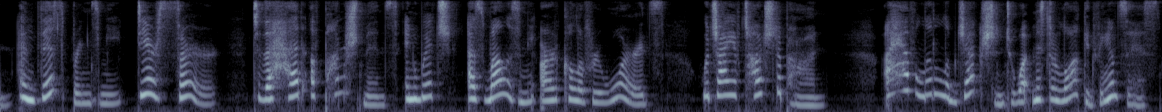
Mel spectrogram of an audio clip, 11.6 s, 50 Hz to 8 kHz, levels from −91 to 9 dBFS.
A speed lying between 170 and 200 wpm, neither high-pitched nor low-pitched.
No: average, 185 wpm; very high, 295 Hz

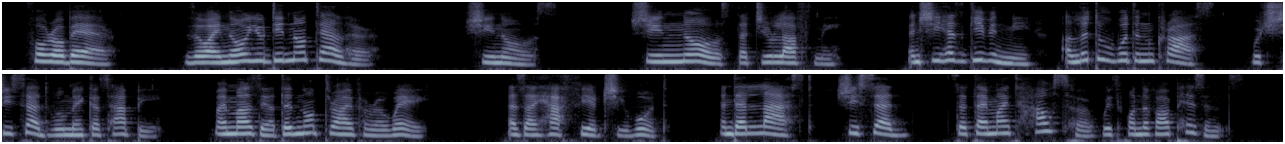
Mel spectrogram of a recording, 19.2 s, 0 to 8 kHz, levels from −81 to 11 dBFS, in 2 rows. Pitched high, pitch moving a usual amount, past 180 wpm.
Yes: high, 245 Hz; average, 3.9 semitones; average, 195 wpm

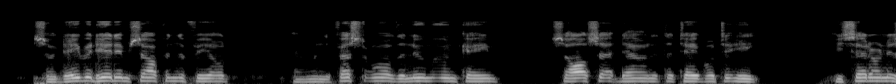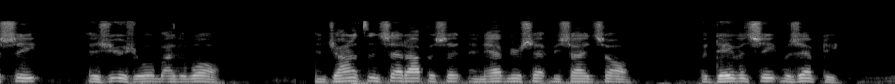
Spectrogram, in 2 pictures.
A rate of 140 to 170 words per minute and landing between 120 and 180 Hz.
Yes: average, 160 wpm; medium, 140 Hz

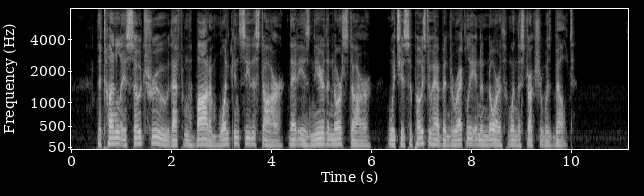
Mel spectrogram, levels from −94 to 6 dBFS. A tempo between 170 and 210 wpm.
Yes: average, 190 wpm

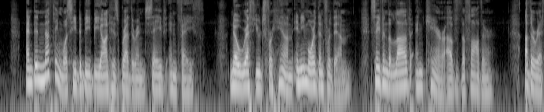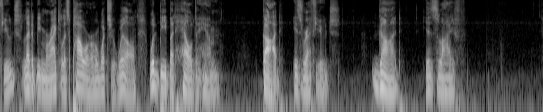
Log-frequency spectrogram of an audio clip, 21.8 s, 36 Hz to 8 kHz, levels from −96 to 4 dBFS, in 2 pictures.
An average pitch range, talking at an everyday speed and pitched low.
Yes: average, 4.4 semitones; average, 150 wpm; low, 110 Hz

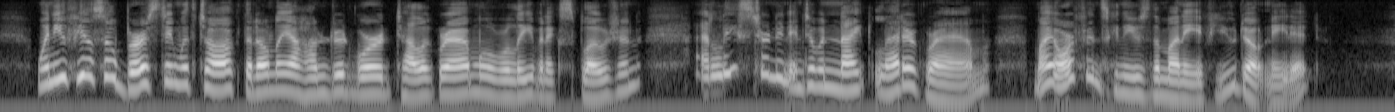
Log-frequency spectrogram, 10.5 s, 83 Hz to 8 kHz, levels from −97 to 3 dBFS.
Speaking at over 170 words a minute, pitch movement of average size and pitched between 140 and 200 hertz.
No: fast, 205 wpm; wide, 7.2 semitones; high, 190 Hz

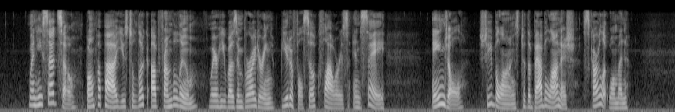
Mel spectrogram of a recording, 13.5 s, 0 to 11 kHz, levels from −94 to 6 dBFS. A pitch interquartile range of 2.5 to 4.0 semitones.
No: average, 5.3 semitones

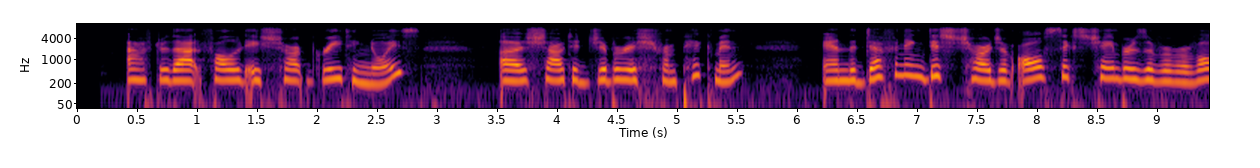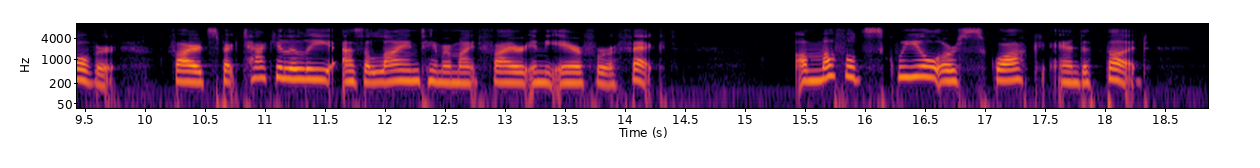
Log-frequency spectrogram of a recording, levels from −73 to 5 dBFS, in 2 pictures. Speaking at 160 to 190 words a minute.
No: average, 140 wpm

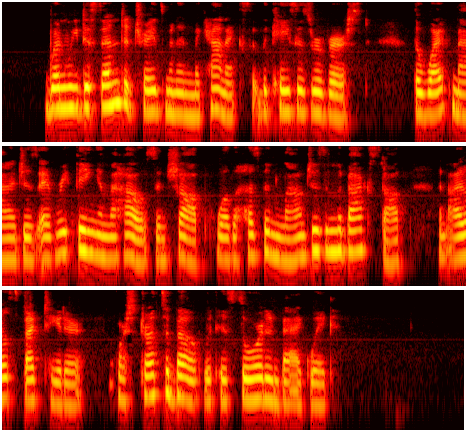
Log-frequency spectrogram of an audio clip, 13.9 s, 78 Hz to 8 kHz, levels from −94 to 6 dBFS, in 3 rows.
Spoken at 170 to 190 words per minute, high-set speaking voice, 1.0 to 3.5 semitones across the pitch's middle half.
Yes: average, 175 wpm; high, 210 Hz; average, 3.1 semitones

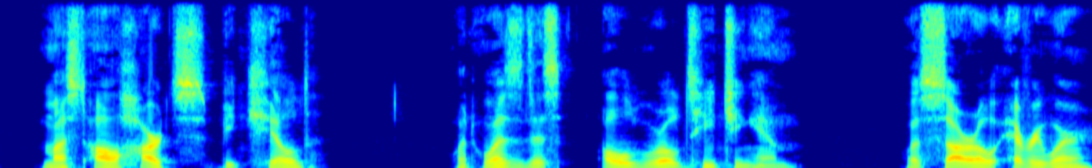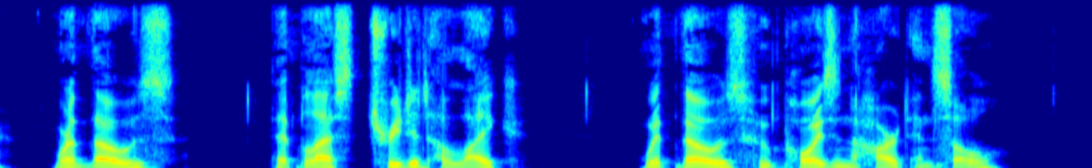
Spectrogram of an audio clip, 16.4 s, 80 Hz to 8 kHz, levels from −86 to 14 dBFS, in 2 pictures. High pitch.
No: low, 110 Hz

